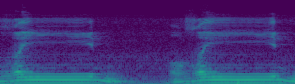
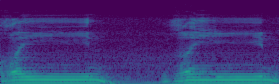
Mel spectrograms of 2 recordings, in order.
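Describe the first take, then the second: The two takes are said the same way.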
